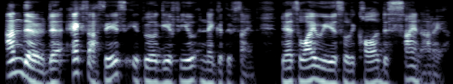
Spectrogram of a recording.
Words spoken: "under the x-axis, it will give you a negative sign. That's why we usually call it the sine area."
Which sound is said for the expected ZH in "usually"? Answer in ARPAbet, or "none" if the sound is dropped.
S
